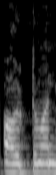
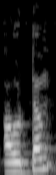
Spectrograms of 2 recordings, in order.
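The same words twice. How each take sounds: First: आउटमन with the N sounded; learner's wrong reading. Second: आउटम closing on M; corrected, N silent. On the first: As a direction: say आउटमन as "out-man". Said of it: "कोई आउटमन कर रहा होगा". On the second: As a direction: say आउटम as "au-tam", no N. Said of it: "but ये आउटम". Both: Shown as a demonstration.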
